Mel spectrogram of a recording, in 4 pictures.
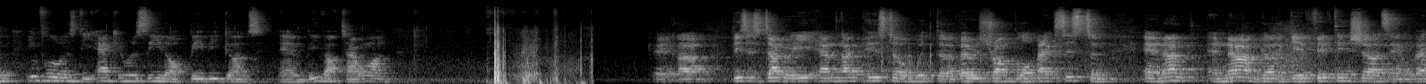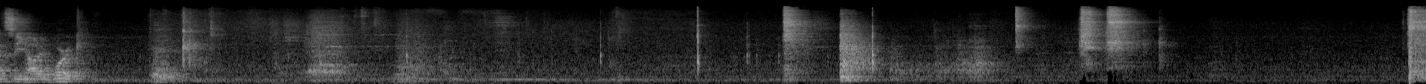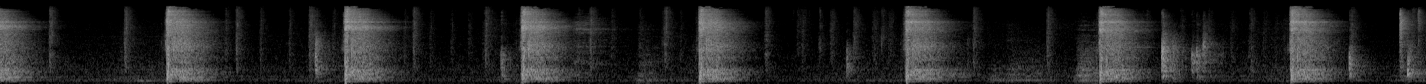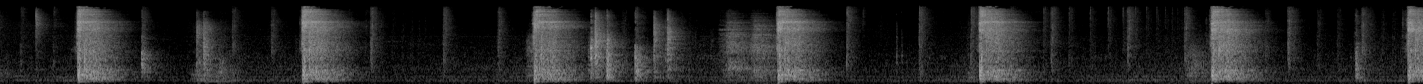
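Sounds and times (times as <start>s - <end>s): airsoft pistol shots: 28.3s - 29.0s, 30.2s - 30.8s, 31.9s - 32.6s, 33.7s - 34.3s, 35.5s - 36.1s, 37.5s - 38.2s, 39.5s - 40.1s, 41.4s - 42.0s, 43.5s - 44.1s, 45.8s - 46.4s, 48.1s - 48.7s, 50.5s - 51.2s, 52.5s - 53.2s, 54.8s - 55.5s, 56.8s - 57.0s.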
